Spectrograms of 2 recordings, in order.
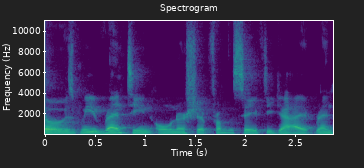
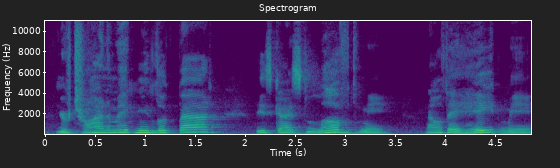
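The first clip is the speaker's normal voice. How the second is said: in-your-face angry tone, pitched up; 6 semitones higher than usual. Retelling a man who gets right up in their face: imitating an angry man. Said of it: "and he's angry".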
